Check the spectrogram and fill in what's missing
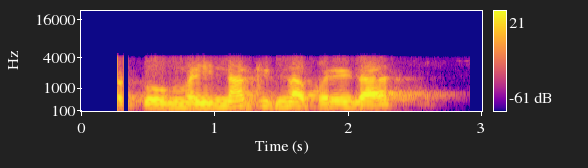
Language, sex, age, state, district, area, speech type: Hindi, male, 60+, Uttar Pradesh, Varanasi, rural, conversation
